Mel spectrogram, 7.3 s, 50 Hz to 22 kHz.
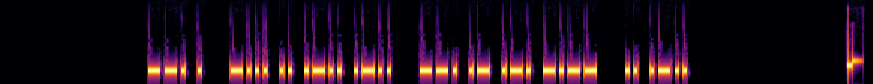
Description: Morse code, heard as a keyed tone, about 34 wpm, 700 Hz. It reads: GE BILL GARY IL
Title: K1USN SST QSO Practice - 35wpm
